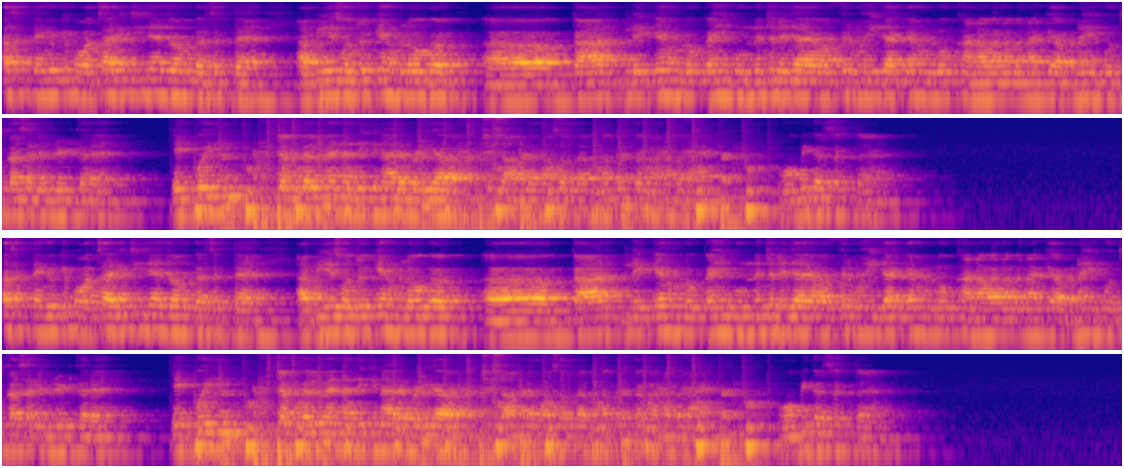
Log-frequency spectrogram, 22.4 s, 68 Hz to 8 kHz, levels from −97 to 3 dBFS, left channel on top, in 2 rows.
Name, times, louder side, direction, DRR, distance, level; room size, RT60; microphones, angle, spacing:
voice 1, 0.0-2.6 2.9-12.3 12.9-18.4 18.9-20.0, right 1 dB, 40° right, -4 dB, 2.0 m, -25 dB
sound 1, 13.0-14.8 15.1-18.8, right 1 dB, 5° right, 0.6 m, -30 dB
9.0 x 3.4 x 4.9 m, 1.0 s
head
